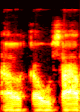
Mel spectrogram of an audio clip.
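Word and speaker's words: الكوثر: di sini merah maksudnya al-kautsar bebek sampai ini meskipun boleh dibacanya al-kauthar Oh tetapi sinyal waktu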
